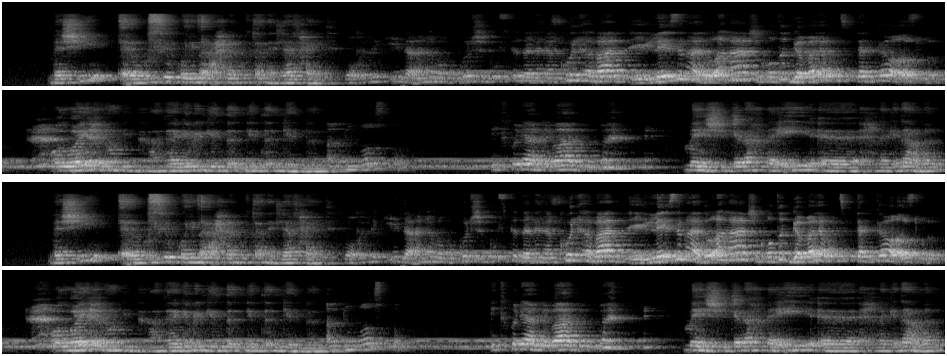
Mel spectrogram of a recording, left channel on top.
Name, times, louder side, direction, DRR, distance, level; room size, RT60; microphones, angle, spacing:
voice 1, 0.5-3.2 9.9-12.7 16.2-18.8, equal, 5° right, -5 dB, 0.6 m, -24 dB
voice 2, 3.4-9.3 9.7-10.5 12.7-13.4 14.3-15.6, right 2 dB, 75° right, 2 dB, 0.4 m, -23 dB
sound 1, 4.0-15.9, right 1 dB, 60° left, 0.5 m, -36 dB
2.4 x 2.0 x 2.5 m, 0.80 s
head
